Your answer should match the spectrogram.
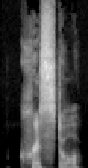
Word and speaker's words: Krxstxl: It's Crystal. K-R-X-S-T-X-L. So X's instead of Y's. – Yeah. – She wants to name her daughter Crystal. Confused, the name is pronounced Crystal.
